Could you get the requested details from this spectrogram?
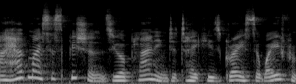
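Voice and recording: A natural voice reading aloud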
